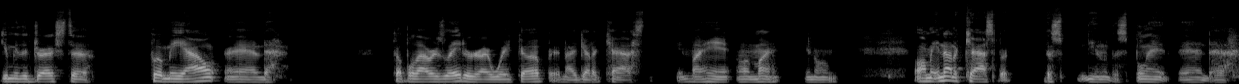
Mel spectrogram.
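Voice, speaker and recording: Medium in pitch, a man talks at a moderate pace with fairly even intonation. The recording is very clean, dry and close, with a silent background and no echo. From Mexico, then northeast Oregon from age nine. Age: 30s. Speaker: rodeo bronc rider. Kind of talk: interview. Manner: halting, with repetitions.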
